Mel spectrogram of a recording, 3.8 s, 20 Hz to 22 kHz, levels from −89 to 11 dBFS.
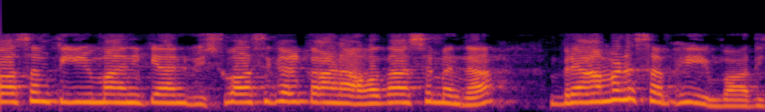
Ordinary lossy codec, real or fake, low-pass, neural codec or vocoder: none; fake; 7.2 kHz; vocoder, 22.05 kHz, 80 mel bands, HiFi-GAN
